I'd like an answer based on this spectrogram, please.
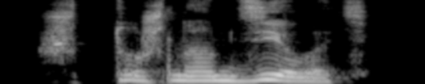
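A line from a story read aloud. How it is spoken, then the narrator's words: Muttered under breath. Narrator (Russian): буркнул себе под нос Дарек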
